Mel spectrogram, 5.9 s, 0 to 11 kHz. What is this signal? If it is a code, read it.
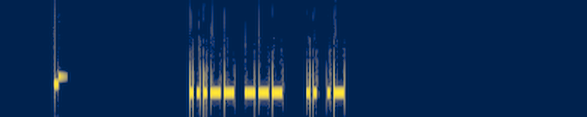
Morse code, heard as a keyed tone, about 34 wpm, 700 Hz. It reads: 3O IA
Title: Winter Field Day Exchanges 35wpm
